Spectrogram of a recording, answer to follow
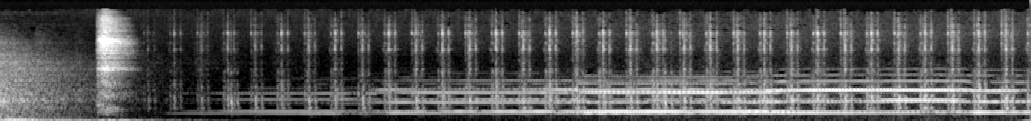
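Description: Film trailer soundtrack: a swish and a hit about a second in, then steady clock-like ticking, about four ticks a second, under held sustained tones that swell in and grow louder over the next few seconds.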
